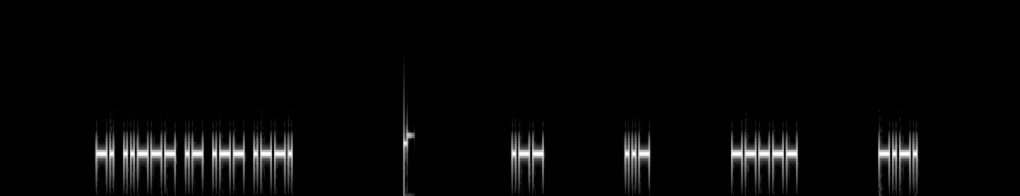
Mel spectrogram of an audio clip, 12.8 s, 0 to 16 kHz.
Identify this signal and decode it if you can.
Morse code, heard as a keyed tone, about 27 wpm, spaced as for 13 wpm, 700 Hz. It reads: N2AWP WU0C
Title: USA Call Signs - 8x Character Spacing - 28wpm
